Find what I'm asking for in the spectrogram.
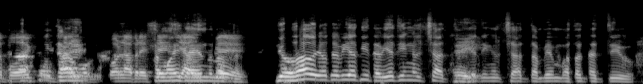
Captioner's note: laughs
